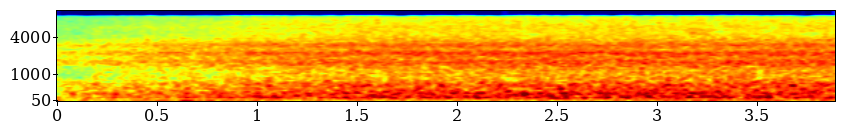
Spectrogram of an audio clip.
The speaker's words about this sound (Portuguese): Non, son os muiños. Os muiños do Rosal.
